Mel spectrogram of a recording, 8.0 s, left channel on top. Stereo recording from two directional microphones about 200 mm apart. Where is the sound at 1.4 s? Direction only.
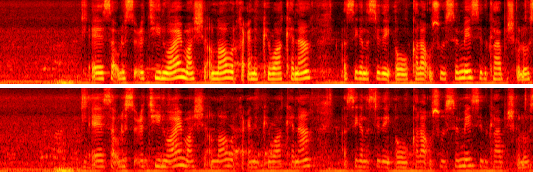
35° left (ahead or behind).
